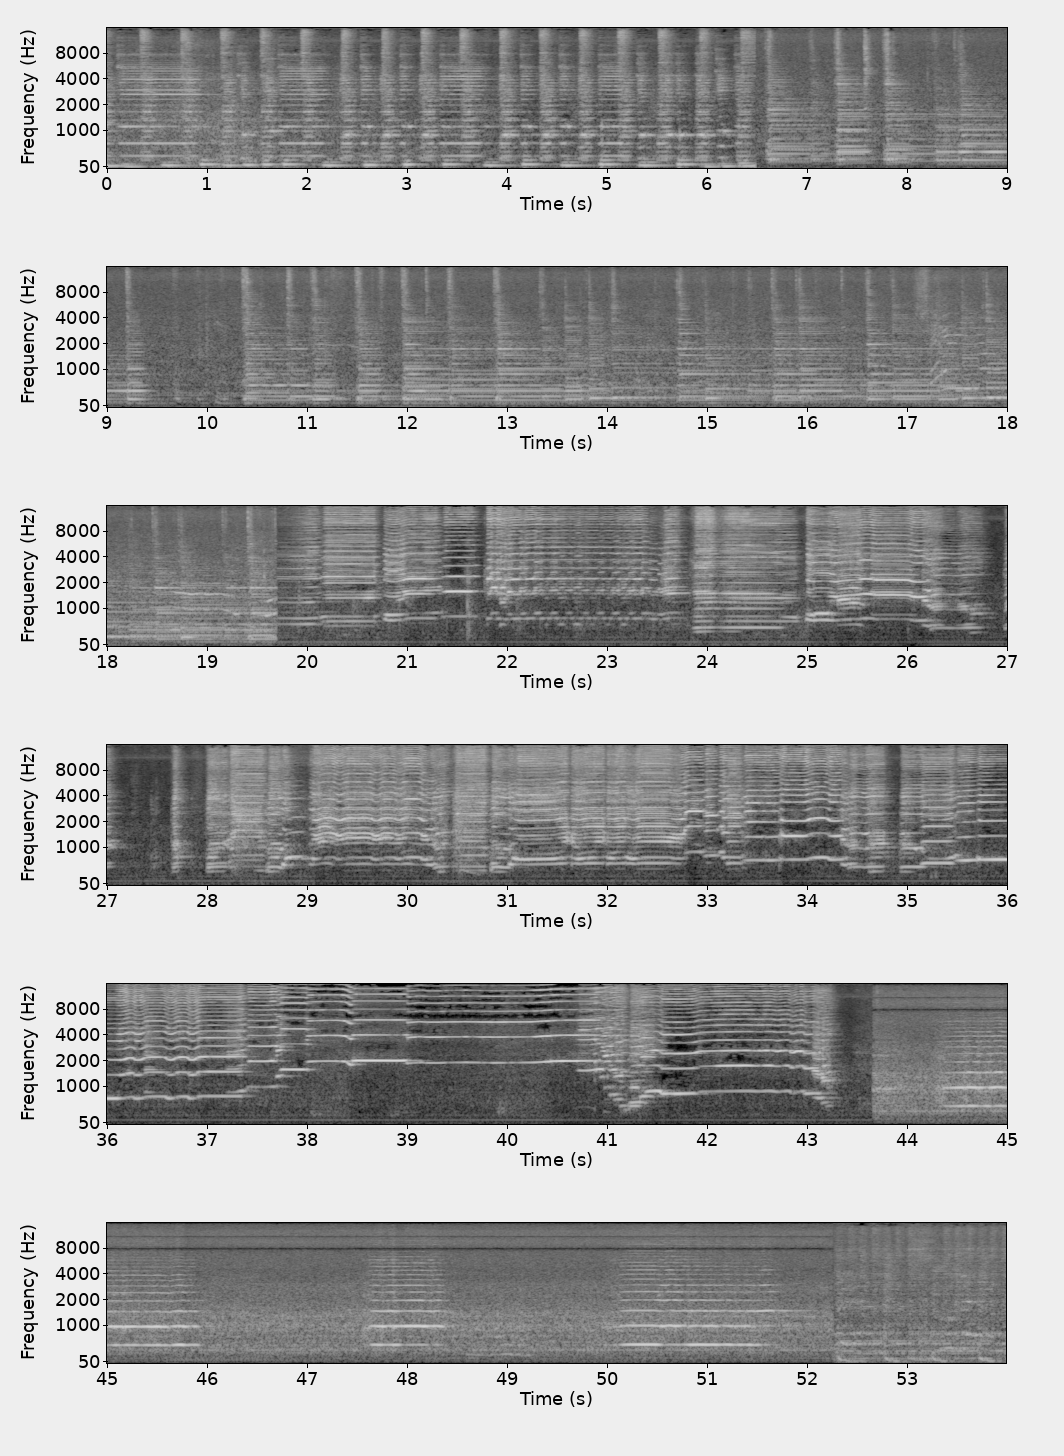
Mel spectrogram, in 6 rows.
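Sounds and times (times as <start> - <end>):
held instrument note: 0.0 - 6.5, 16.6 - 26.8
harmonica melody: 0.0 - 9.4, 10.4 - 43.5, 44.3 - 46.1, 47.5 - 48.8, 50.0 - 53.9.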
